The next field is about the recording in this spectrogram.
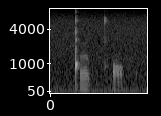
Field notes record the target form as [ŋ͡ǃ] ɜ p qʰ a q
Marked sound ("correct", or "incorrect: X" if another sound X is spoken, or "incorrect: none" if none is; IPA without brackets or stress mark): incorrect: ǃ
